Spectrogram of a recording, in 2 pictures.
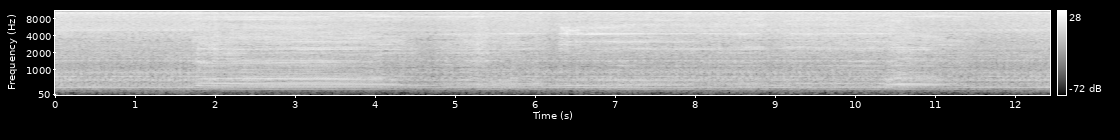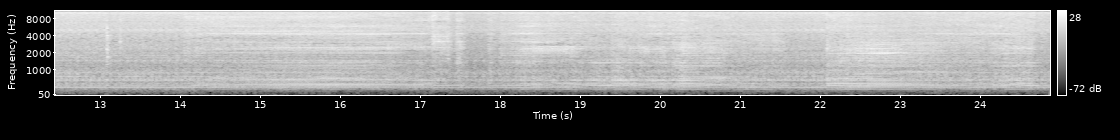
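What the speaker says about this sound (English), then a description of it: "We'll use the disc sander to do it." A disc sander grinds the corners of a wooden sign base round, a continuous loud abrasive whir with small shifts in pitch as the wood is pressed and turned against the disc, with no talking.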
